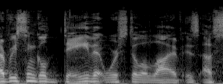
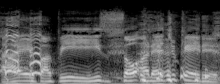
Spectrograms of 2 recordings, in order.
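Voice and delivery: zachwycona fanka latynoskiego akcentu; 6 semitones higher, 9 dB louder than usual. Acted. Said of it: "it's still sexy".

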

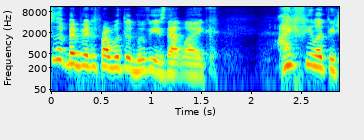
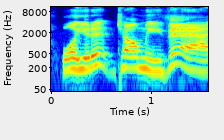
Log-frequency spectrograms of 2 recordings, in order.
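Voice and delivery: slow, put-on dopey voice; hammed-up whiny hero; mock dumb hero; 3 semitones higher, slower than usual. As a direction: play him slow and clueless. Mocking Aquaman in recap.

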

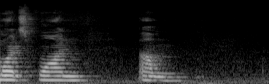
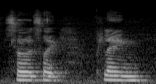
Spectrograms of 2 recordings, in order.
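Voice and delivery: ordinary talk, nothing marked

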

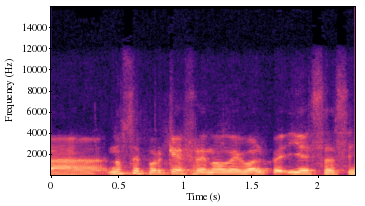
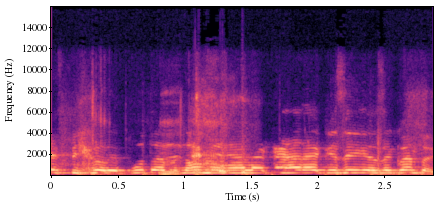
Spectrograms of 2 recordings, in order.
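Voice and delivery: higher mock yell at the thief; hammed-up fury, pitched up; retold outrage; 7 semitones higher than usual. Complaining about the thief to everyone, mock yelling. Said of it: "Y yo así como que".

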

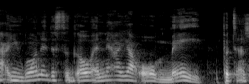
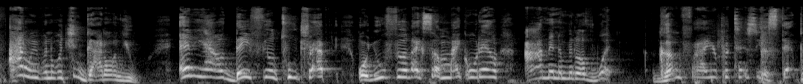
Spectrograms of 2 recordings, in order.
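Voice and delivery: heated outburst; 11 semitones higher, 5 dB louder than usual. Real, not acted. Reliving fear of being trapped.

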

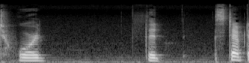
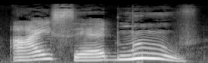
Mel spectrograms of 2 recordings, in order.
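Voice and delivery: louder, very slow, stretched-out yell; yelled command; 3 semitones higher, 6 dB louder, much slower than usual. A narrator's reading. Guard leans toward frozen scouts, loud drawn-out yell. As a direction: yell each word at them. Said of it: "leaned toward them and yelled".

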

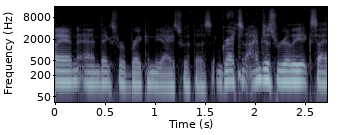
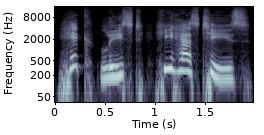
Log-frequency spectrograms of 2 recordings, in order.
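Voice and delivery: loud slow sounding out; 8 semitones higher, 12 dB louder, much slower than usual. Real, not acted. Sounding out clue in a game.

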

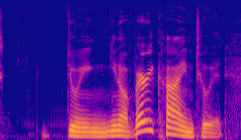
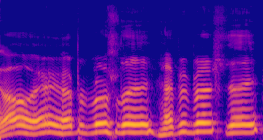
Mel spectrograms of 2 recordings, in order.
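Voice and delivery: higher, hammed-up awkward cheer; awkward mock greeting; 7 semitones higher than usual. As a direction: play it like a confused patient joining in.

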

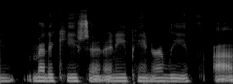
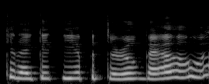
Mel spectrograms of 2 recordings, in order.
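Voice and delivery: high, pleading plea for relief; desperate begging; 9 semitones higher, 5 dB louder than usual. Retold or imitated. In labour, begging the doctor for the epidural, desperate. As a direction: beg the doctor through the pain. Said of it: "like, crying and begging".

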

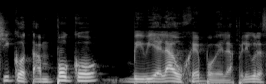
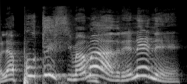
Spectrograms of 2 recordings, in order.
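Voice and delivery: high-pitched, exasperated tirade; acted angry yell, pitched way up; furious outburst; 11 semitones higher, 3 dB louder, slower than usual. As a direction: swear at the kid in outrage. Acted rant at spoiling kid.

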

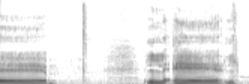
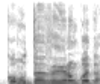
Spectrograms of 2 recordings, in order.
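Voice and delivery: high, startled question; mock surprised kid; 9 semitones higher, 3 dB louder than usual. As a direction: play the caught kid, astonished. Imita al chamaco sorprendido. (chamaco sorprendido, voz aguda)

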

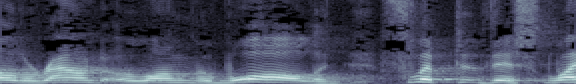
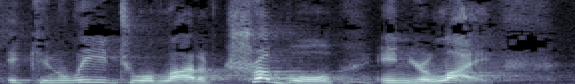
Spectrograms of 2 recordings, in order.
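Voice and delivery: ordinary talk, nothing marked

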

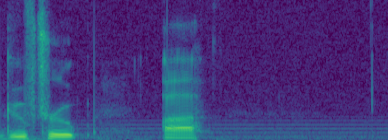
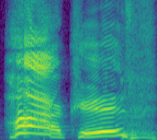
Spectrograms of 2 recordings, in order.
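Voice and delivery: much higher, louder creepy clown; 12 semitones higher, 12 dB louder than usual. Pretend. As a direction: greet kids like a sleazy clown.

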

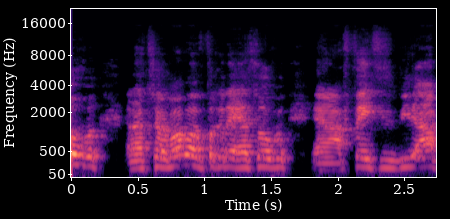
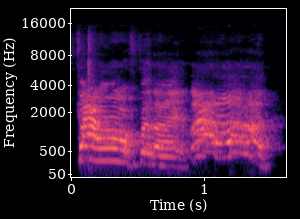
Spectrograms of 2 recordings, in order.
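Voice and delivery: ordinary talk, nothing marked

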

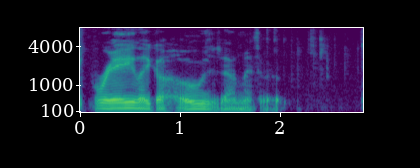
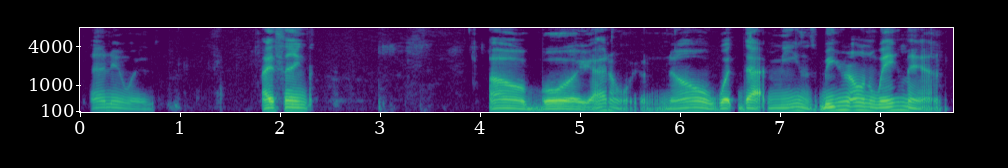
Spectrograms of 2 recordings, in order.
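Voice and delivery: ordinary talk, nothing marked

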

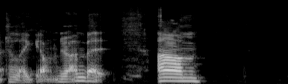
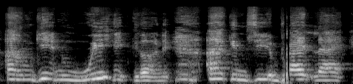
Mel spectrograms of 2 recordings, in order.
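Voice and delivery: hammed-up weak, fading voice, a little higher; faking faintness; 5 semitones higher than usual. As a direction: play a fake swoon for the guards. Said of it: "I started faking like I was gonna pass out".

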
